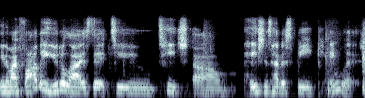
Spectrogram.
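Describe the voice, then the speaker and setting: With a slight New Jersey accent, a woman speaks at a fairly slow pace and medium pitch, with ordinary pitch variation and hardly any pauses. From New Jersey, US, Caribbean-born parents. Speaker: health care worker, church member. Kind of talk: interview. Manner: hesitant, many fillers.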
